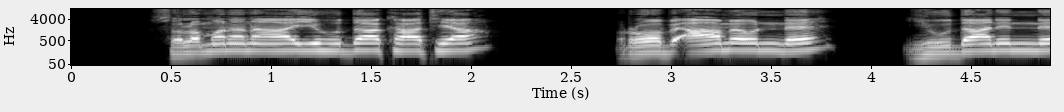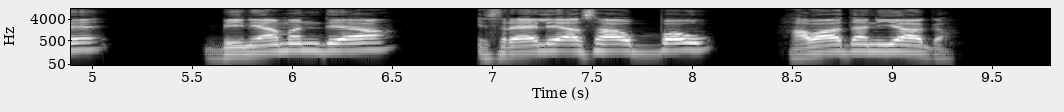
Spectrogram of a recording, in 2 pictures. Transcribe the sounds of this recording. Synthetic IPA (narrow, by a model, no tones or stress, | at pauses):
sɔlɔmɐnɐnɐʔaːjɪhʊd̪aːkaːt̪ɪjaː | ɾo̞ːbɛʔaːmɛɔnːɛ | jɪhʊd̪aːnɪnːɛ | bɪnɪjaːmɐnd̪ɛʔɐja | ɪsɾaːʔelɪjɐːs̬aːʊbːɐw | hɐ̰waːd̪ɐnjaːɡɐ̰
